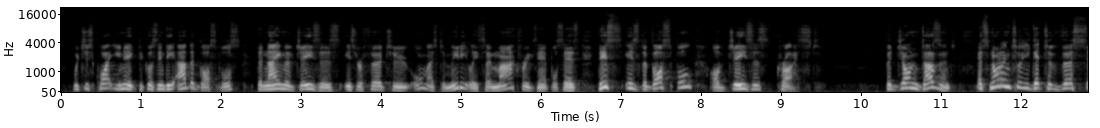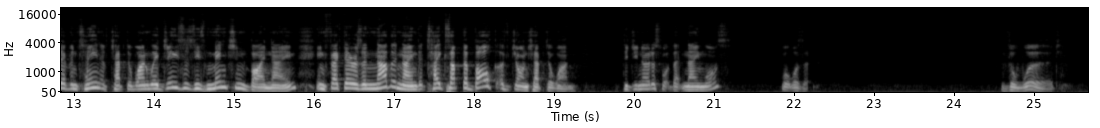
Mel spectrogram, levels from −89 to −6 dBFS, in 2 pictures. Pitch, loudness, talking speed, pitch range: 185 Hz, -36 LUFS, 180 wpm, 150-220 Hz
